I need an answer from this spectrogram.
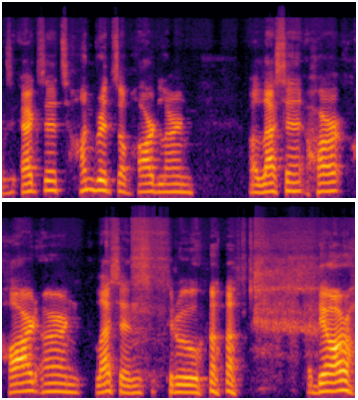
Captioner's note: chuckles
